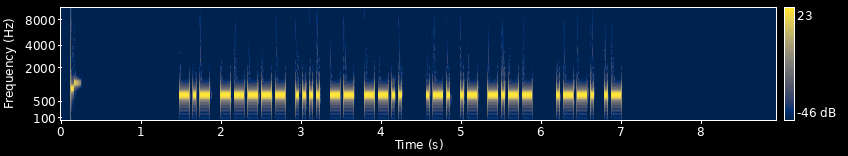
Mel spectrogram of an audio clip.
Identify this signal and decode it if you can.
Morse code, heard as a keyed tone, about 28 wpm, 700 Hz. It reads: K0HMZ RAY PA
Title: K1USN SST QSO Practice - 28wpm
